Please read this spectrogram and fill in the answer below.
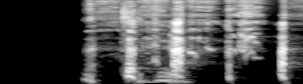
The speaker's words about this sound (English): I gotta clear my throat.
